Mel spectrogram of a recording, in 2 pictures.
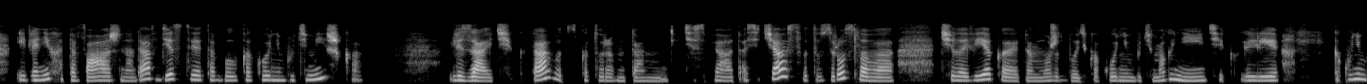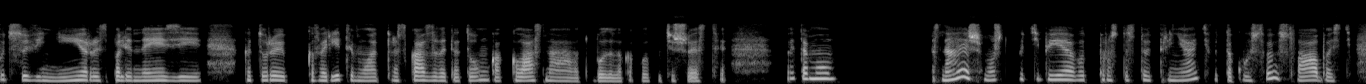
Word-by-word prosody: и 205 Hz, -, -4 dB
для 200 Hz, +1 st, +2 dB
них 240 Hz, +6 st, -1 dB
это 185 Hz, -, -4 dB
важно, 175 Hz, -1 st, +3 dB
да. 235 Hz, +7 st, +4 dB
В 260 Hz, -, -16 dB
детстве 220 Hz, 0 st, +1 dB
это 205 Hz, -1 st, -5 dB
был 190 Hz, -1 st, -6 dB
какой-нибудь 195 Hz, +1 st, -4 dB
мишка 245 Hz, +8 st, +5 dB, 0.9 s
или 195 Hz, 0 st, +2 dB
зайчик, 170 Hz, -3 st, +3 dB
да, 215 Hz, +8 st, +8 dB
вот 235 Hz, -8 st, -8 dB
с -, -, -14 dB
которым 175 Hz, -3 st, -7 dB
там 160 Hz, -2 st, -7 dB
дети -, -, -4 dB
спят. 170 Hz, -3 st, -5 dB
А -, -, -7 dB
сейчас 260 Hz, +10 st, +4 dB
вот 195 Hz, -1 st, -10 dB
у -, -, -10 dB
взрослого 185 Hz, -, +1 dB, 0.4 s
человека 195 Hz, +3 st, +3 dB
это 160 Hz, 0 st, -3 dB
может 175 Hz, +3 st, -3 dB
быть 160 Hz, -5 st, -6 dB
какой-нибудь 175 Hz, -2 st, -6 dB
магнитик 185 Hz, -1 st, -2 dB
или 185 Hz, 0 st, +1 dB, 0.5 s
какой-нибудь 235 Hz, -3 st, -2 dB
сувенир 185 Hz, 0 st, 0 dB
из 175 Hz, -2 st, -4 dB
Полинезии, 180 Hz, -1 st, +1 dB, 0.4 s
который 195 Hz, 0 st, 0 dB, 0.2 s
говорит 185 Hz, +2 st, 0 dB
ему 175 Hz, -3 st, -3 dB
о 175 Hz, -, 0 dB
т -, -, -52 dB
рассказывает 180 Hz, -1 st, 0 dB
о 165 Hz, -, -3 dB
том, 185 Hz, +4 st, -3 dB
как 165 Hz, -, -1 dB
классно 175 Hz, -2 st, 0 dB
вот 150 Hz, -, -9 dB
было, 155 Hz, -2 st, -1 dB
какое 160 Hz, +1 st, -8 dB
путешествие. -, -, +1 dB, 0.6 s
Поэтому, 265 Hz, -1 st, +3 dB, 0.9 s
знаешь, 275 Hz, +10 st, +6 dB
может 205 Hz, 0 st, -1 dB
быть, 240 Hz, -, -9 dB
тебе 215 Hz, -3 st, +2 dB
вот 205 Hz, +1 st, -5 dB
просто 200 Hz, -2 st, -4 dB
стоит 195 Hz, -1 st, -6 dB
принять 210 Hz, +6 st, -3 dB
вот -, -, -15 dB
такую 180 Hz, +1 st, -5 dB
свою 275 Hz, +9 st, +1 dB
слабость. 185 Hz, -6 st, 0 dB
185 Hz, 140 wpm, -24 LUFS, 175-205 Hz, 0.9 s, да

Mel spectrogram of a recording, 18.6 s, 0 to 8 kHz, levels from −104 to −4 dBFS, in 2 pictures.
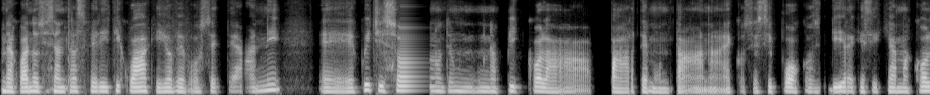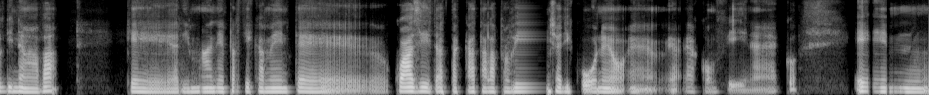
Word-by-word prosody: da 135 Hz, -2 st, +4 dB
quando 130 Hz, +2 st, +5 dB
ci 130 Hz, -, -8 dB
siam 135 Hz, -2 st, +3 dB
trasferiti 135 Hz, +2 st, 0 dB
qua, 135 Hz, 0 st, +5 dB
che 125 Hz, -, -5 dB
io 125 Hz, +1 st, +3 dB
avevo 125 Hz, -2 st, -1 dB
7 125 Hz, +1 st, -7 dB
anni, 165 Hz, +6 st, -1 dB, 0.4 s
ehm, 120 Hz, -1 st, 0 dB
qui 175 Hz, +8 st, +2 dB
ci 150 Hz, -, +1 dB
sono 150 Hz, -1 st, +1 dB
de 135 Hz, -, -6 dB
una 130 Hz, -1 st, -2 dB
piccola 125 Hz, -, 0 dB, 0.2 s
parte 110 Hz, +2 st, 0 dB
montana, 110 Hz, -, -2 dB
ecco, -, -, -6 dB
se -, -, -8 dB
si 125 Hz, +2 st, -4 dB
può 125 Hz, -1 st, +4 dB
così 120 Hz, -2 st, -6 dB
dire, 130 Hz, 0 st, +2 dB
che 125 Hz, 0 st, -3 dB
si 120 Hz, +1 st, -6 dB
chiama 125 Hz, -1 st, 0 dB
Col 140 Hz, +2 st, +2 dB
di 130 Hz, 0 st, 0 dB
Nava, 125 Hz, +2 st, +3 dB, 0.7 s
che 110 Hz, -3 st, 0 dB
rimane 120 Hz, +1 st, +1 dB
praticamente 120 Hz, -1 st, -1 dB
quasi 130 Hz, -1 st, +6 dB
t -, -, -4 dB
attaccata 120 Hz, +1 st, -1 dB
alla 120 Hz, 0 st, +2 dB
provincia 120 Hz, +1 st, -1 dB
di 120 Hz, -1 st, -2 dB
Cuneo, 115 Hz, 0 st, +2 dB
ehm, -, -, -5 dB, 0.2 s
è -, -, -10 dB
è -, -, -12 dB
a -, -, -9 dB
confine, -, -, -9 dB
ecco. -, -, -9 dB, 0.5 s
Ehm, 120 Hz, -3 st, 0 dB
125 Hz, 160 wpm, -28 LUFS, 120-130 Hz, 0.7 s, quasi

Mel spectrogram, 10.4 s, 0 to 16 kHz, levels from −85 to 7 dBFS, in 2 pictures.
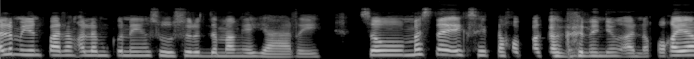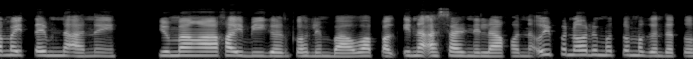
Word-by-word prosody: alam 330 Hz, -, +5 dB
mo 300 Hz, -, -2 dB
yun, 280 Hz, -, +2 dB
parang 265 Hz, -1 st, +2 dB
alam 250 Hz, 0 st, -2 dB
ko -, -, -10 dB
na 245 Hz, -1 st, -4 dB
yung 245 Hz, -, -8 dB
susunod 225 Hz, -1 st, -3 dB
na 215 Hz, -, -2 dB
mangyayari. 185 Hz, -4 st, -5 dB, 0.3 s
So 275 Hz, 0 st, +2 dB
mas 305 Hz, +2 st, 0 dB
nae-excite 265 Hz, -3 st, +4 dB
ako 235 Hz, -1 st, -5 dB
pagka 225 Hz, -2 st, 0 dB
gano’n 220 Hz, +1 st, -2 dB
yung -, -, -8 dB
ano 190 Hz, 0 st, -3 dB
ko, 215 Hz, -, -6 dB
kaya 260 Hz, +1 st, +10 dB
may 265 Hz, -1 st, +1 dB
time 250 Hz, -1 st, 0 dB
na 220 Hz, -3 st, +1 dB
ano 220 Hz, -, -9 dB
eh, -, -, -16 dB, 0.3 s
yung 240 Hz, 0 st, -1 dB
mga 245 Hz, 0 st, +5 dB
kaibigan 225 Hz, -3 st, +1 dB
ko 220 Hz, +1 st, -3 dB
halimbawa 210 Hz, +1 st, 0 dB
'pag 220 Hz, -2 st, -1 dB
inaasar 230 Hz, -1 st, +1 dB
nila 215 Hz, -1 st, 0 dB
ako 215 Hz, +1 st, -9 dB
na, 210 Hz, -, -10 dB
“Uy, 305 Hz, -, -1 dB
panoorin 280 Hz, -2 st, -2 dB
mo -, -, -6 dB
'to. 275 Hz, -, -6 dB
Maganda.” 225 Hz, -4 st, -4 dB
230 Hz, 235 wpm, -24 LUFS, 215-255 Hz, 0.3 s, kaya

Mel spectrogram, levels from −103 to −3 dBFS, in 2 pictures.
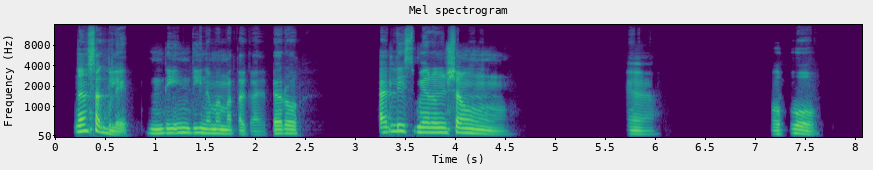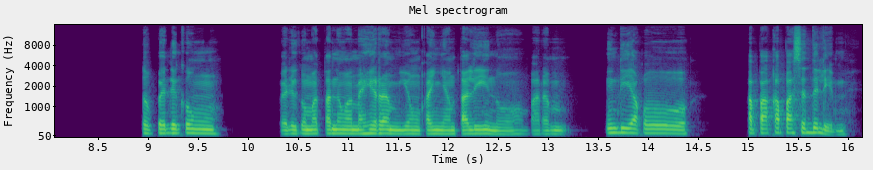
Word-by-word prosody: nang 190 Hz, +2 st, +4 dB
saglit, 115 Hz, -, +2 dB, 0.2 s
hindi 140 Hz, +3 st, +1 dB
hindi 150 Hz, -1 st, +1 dB
naman 130 Hz, -2 st, +2 dB
matagal, 100 Hz, -3 st, -7 dB
pero 125 Hz, -1 st, +1 dB, 0.8 s
at 165 Hz, -, +4 dB
least 200 Hz, 0 st, +1 dB
meron 160 Hz, -2 st, +3 dB
siyang 125 Hz, -10 st, +2 dB, 1.2 s
Kaya 105 Hz, -1 st, -5 dB, 1.1 s
Opo. 110 Hz, -1 st, -2 dB, 1.3 s
So, 130 Hz, -, 0 dB
pwede 135 Hz, +1 st, +2 dB
kong 130 Hz, -3 st, +1 dB, 0.6 s
pwede 115 Hz, +1 st, -3 dB
kong 125 Hz, -, 0 dB
matanungan, 125 Hz, -1 st, +2 dB
mahiram 125 Hz, 0 st, +3 dB
yung 120 Hz, -1 st, 0 dB
kanyang 115 Hz, 0 st, 0 dB
talino 115 Hz, -2 st, 0 dB
para 110 Hz, 0 st, -6 dB
m 110 Hz, 0 st, -4 dB, 0.4 s
hindi 150 Hz, 0 st, +1 dB
ako 130 Hz, -3 st, 0 dB, 0.6 s
kapa-kapa 145 Hz, +1 st, +1 dB
sa 145 Hz, +1 st, +1 dB
dilim. 115 Hz, -10 st, -2 dB
125 Hz, 110 wpm, -28 LUFS, 115-140 Hz, 1.3 s, nang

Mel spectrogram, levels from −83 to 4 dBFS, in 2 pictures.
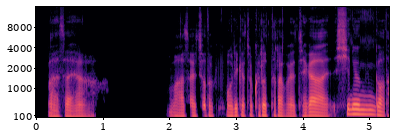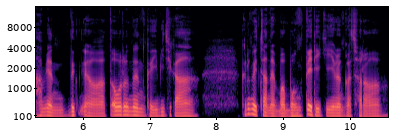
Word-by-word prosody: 맞아요. 90 Hz, 0 st, -3 dB, 1.2 s
맞아요. 105 Hz, -2 st, -4 dB
저도 110 Hz, -2 st, -3 dB, 0.2 s
보니까 110 Hz, 0 st, -1 dB
좀 -, -, -7 dB
그렇더라고요. 95 Hz, -5 st, -1 dB
제가 105 Hz, 0 st, +2 dB
쉬는 155 Hz, -2 st, +3 dB
것 125 Hz, -5 st, +1 dB
하면 105 Hz, -3 st, -1 dB
늑 125 Hz, -, -2 dB
어 95 Hz, -2 st, 0 dB
떠오르는 130 Hz, -4 st, +4 dB
그 105 Hz, -, -4 dB
이미지가 100 Hz, -2 st, -1 dB, 0.6 s
그런 165 Hz, +2 st, -2 dB
거 150 Hz, -, +7 dB
있잖아요. 95 Hz, -8 st, +1 dB
뭐 90 Hz, +1 st, +2 dB
멍 95 Hz, +1 st, 0 dB
때리기 115 Hz, -8 st, +3 dB
이런 100 Hz, -1 st, +2 dB
것처럼. 90 Hz, +1 st, -3 dB
105 Hz, 300 characters per minute, -25 LUFS, 95-115 Hz, 1.2 s, 거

